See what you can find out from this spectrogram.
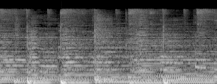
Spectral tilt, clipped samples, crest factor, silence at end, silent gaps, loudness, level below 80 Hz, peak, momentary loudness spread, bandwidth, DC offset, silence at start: -5.5 dB/octave; under 0.1%; 14 dB; 0 s; none; -15 LUFS; -20 dBFS; 0 dBFS; 2 LU; 14.5 kHz; under 0.1%; 0 s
